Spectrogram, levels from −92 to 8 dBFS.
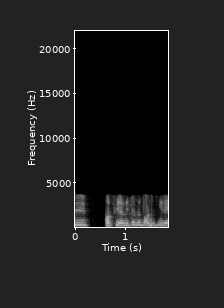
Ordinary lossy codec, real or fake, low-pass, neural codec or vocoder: MP3, 32 kbps; fake; 3.6 kHz; codec, 24 kHz, 3.1 kbps, DualCodec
